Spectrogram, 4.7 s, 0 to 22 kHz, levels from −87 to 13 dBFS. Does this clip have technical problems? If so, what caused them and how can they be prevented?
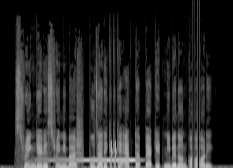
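Yes. Two kinds of fault affect this speech clip.

A loudspeaker feedback squeal runs from 0.69 s to 2.97 s. It is a single tone near 1.2 kHz. It swells over about a second and a half until it is roughly as loud as the speech. The microphone was picking up a loudspeaker it fed. At that frequency the loop gain passed one, so the tone kept feeding itself. Prevent it by lowering monitor gain, moving the microphone away from the speaker, or notching 1.2 kHz.

Repeated frames cause two stutters. From 2.21 s to 2.37 s, a 78.4 ms block plays three times in total. This adds 156.7 ms, which fits a run of three frames. From 3.83 s to 4.04 s, a 104.5 ms block also plays three times. This adds 209.0 ms, which fits four frames. The same compressed data was written or sent more than once. Prevent it by fixing the buffering or packet handling so each frame is delivered exactly once.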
